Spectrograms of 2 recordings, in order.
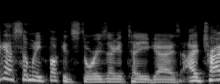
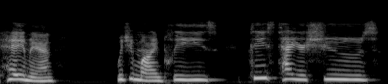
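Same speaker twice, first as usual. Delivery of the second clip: soft, slow, higher-pitched fake politeness; mock polite pleading; 5 semitones higher, 4 dB quieter, slower than usual. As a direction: plead sarcastically, as if coddling a delicate kid. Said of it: "You guys want me to be like".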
